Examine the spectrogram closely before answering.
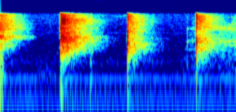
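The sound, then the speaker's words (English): A slow, sparse golf clap: three sharp, separate hand claps spaced evenly about two-thirds of a second apart, each decaying quickly into near silence, with a faint tap just before the last. “That's a golf clap.”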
